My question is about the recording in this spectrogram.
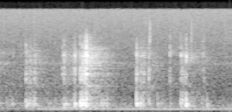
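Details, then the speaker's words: Squier Jagmaster Vista Series guitar through an amp: short crackly bursts over a steady hum as the knob turns, from a pot that is still slightly scratchy after being sprayed with cleaner. "Let's see what it sounds like here now. Yeah, she's a little grouchy, not bad."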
